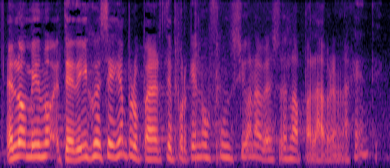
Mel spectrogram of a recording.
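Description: Emphatic pastor in a reverberant hall. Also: male voice, high voice, fast, creaky, husky. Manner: conversational preaching with loud emphatic bursts. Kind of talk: sermon.

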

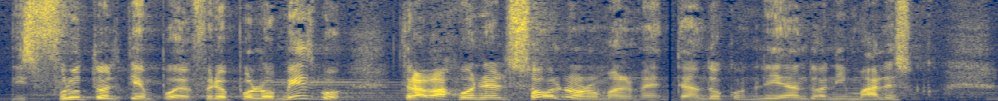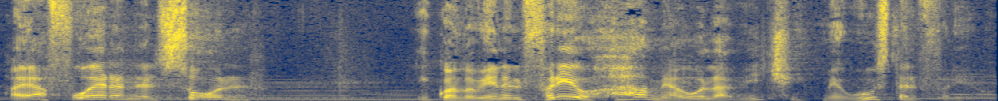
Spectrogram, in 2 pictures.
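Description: A man's voice: fairly high pitch, expressive, a little fast, vocal fry. A middle-aged man preaching a sermon as pastor, in a casual joking way, breaking into short prayers and amens. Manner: informal, joking asides with prayer interjections. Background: soft instrumental music.

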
